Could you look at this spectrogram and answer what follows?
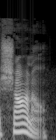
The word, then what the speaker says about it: Shawano: It's, and people put the A, they pronounce the A and they shouldn't. – Right. – Shawano. That's the Shawano instead of Shawano.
